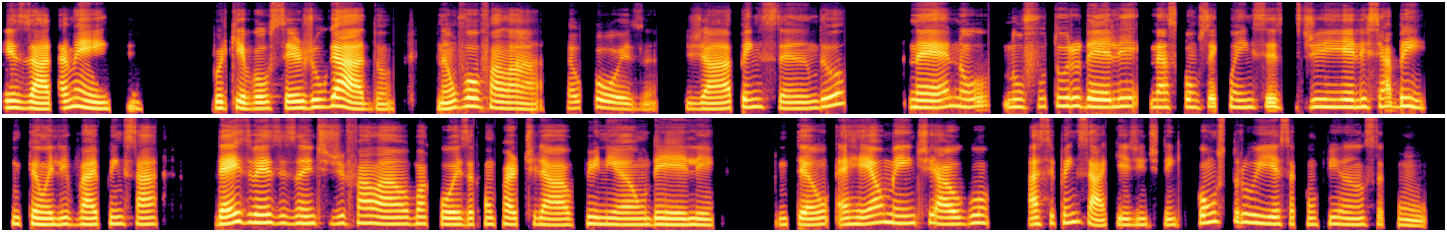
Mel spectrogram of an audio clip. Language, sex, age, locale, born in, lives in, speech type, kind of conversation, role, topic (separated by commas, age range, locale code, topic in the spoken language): Portuguese, female, 35-39, pt-BR, Brazil, Portugal, conversation, podcast, guest, Como manter o diálogo aberto entre pais e filhos adolescentes?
